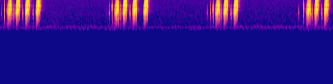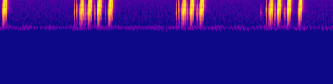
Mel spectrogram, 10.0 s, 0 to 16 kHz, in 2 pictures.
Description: This Page is Under Construction armored shieldback Aglaothorax armiger Rehn and Hebard 1920 map 10 s of calling song and waveform. Clark County, Nevada; 18.1°C. JCR230609_004.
